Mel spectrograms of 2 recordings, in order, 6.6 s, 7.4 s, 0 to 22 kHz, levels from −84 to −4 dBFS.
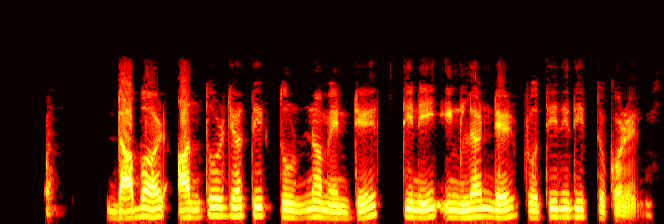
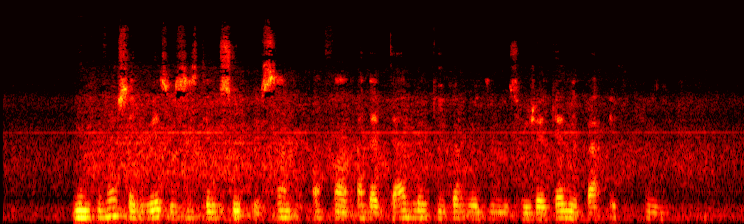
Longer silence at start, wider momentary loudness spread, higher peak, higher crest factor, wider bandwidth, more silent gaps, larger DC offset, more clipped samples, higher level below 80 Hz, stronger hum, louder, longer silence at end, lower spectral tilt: second, 0.45 s vs 0.7 s; second, 8 LU vs 18 LU; first, 0 dBFS vs -12 dBFS; second, 14 dB vs 20 dB; second, 7 kHz vs 14 kHz; first, 0.75-1.06 s, 2.74-2.79 s, 3.84-4.02 s, 5.89-5.96 s vs none; neither; neither; first, -56 dBFS vs -62 dBFS; neither; first, -15 LUFS vs -31 LUFS; second, 0.15 s vs 0.3 s; first, -8 dB/octave vs -5.5 dB/octave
